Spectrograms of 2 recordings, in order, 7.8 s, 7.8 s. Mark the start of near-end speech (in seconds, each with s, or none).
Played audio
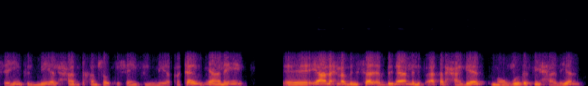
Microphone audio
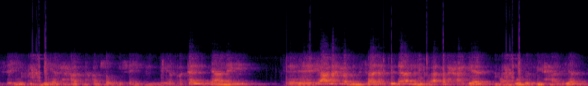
none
